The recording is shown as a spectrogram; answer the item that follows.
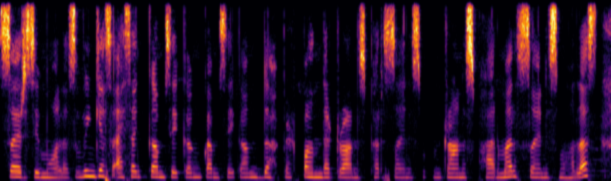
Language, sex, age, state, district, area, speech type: Kashmiri, female, 30-45, Jammu and Kashmir, Anantnag, rural, spontaneous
